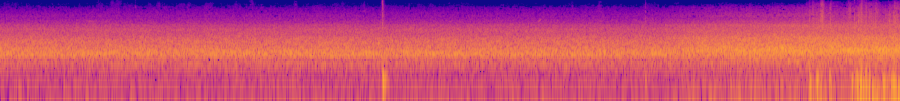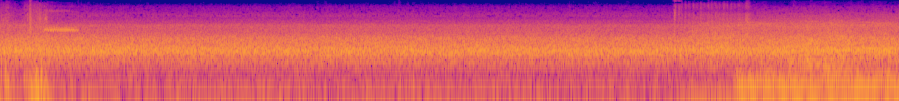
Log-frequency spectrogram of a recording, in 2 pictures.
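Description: A large stadium crowd roars steadily, growing louder partway through.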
